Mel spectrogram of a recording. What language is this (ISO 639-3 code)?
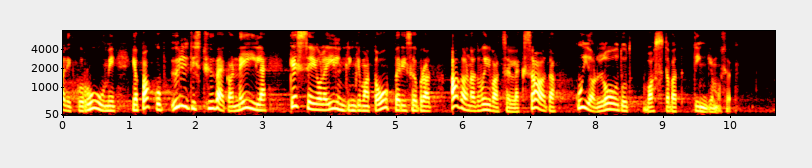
est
